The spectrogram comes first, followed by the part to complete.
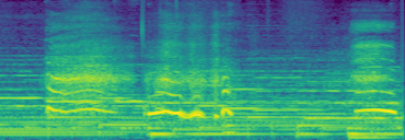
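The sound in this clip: A person crying: wavering, wailing sobs that rise and fall in pitch. They come in a few drawn-out bursts over a steady low background.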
